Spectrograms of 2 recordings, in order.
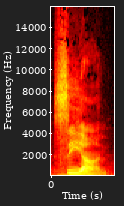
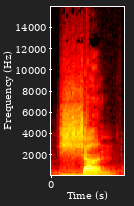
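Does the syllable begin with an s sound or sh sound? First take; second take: s sound; sh sound. First: The syllable begins with a plain s sound. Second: The syllable begins with a sh sound. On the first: The speaker calls it wrong. "instead of it being sion or sion" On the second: The speaker calls it right. "it's actually shun"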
